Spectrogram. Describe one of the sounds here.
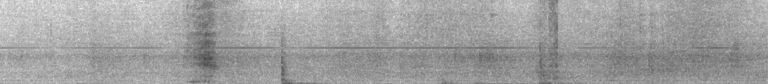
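Hands and shoes knock and scuff against climbing holds.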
